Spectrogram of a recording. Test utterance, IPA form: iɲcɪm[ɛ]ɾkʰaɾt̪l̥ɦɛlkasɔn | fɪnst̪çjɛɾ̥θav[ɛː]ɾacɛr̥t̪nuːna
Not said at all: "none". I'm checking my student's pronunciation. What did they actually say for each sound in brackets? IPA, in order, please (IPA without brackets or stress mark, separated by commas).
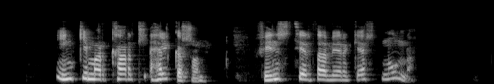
a, ɛː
